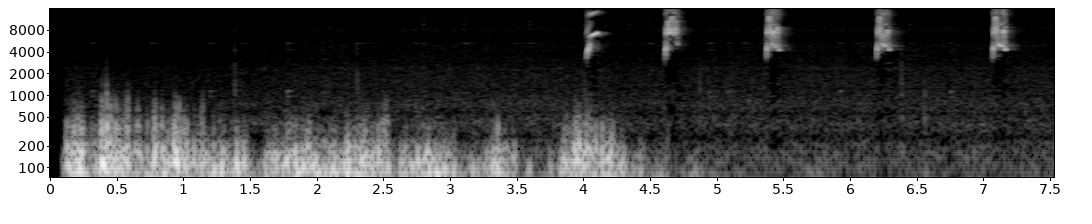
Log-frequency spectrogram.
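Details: A Japanese pika, thought to be a male, in the Daisetsuzan mountains in September 2022 gives short, sharp, high squeaks in an evenly spaced series, possibly a territorial call, after a stretch of wind.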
